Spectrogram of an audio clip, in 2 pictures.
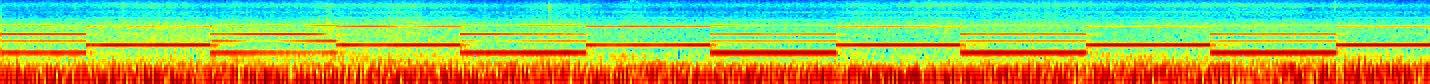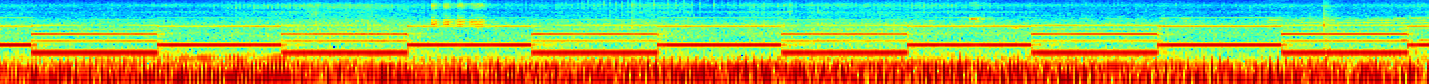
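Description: Railway level-crossing alarm sounding its electronic two-tone bell, a low tone and a higher tone alternating about once a second, warning of an approaching train with the barriers down. Waiting road traffic rumbles underneath.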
